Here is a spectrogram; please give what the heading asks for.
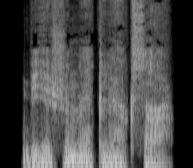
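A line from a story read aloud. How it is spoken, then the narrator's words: Little dragon mumbling. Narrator (Russian): пробормотал дракоша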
